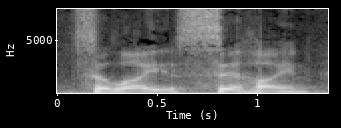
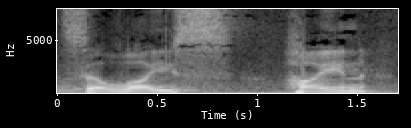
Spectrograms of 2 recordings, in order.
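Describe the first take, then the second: First: The s opens a new syllable with a vowel. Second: The s closes the syllable before it, silently. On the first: The speaker calls it right. "It's a Shvana. Si" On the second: The speaker calls it wrong.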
